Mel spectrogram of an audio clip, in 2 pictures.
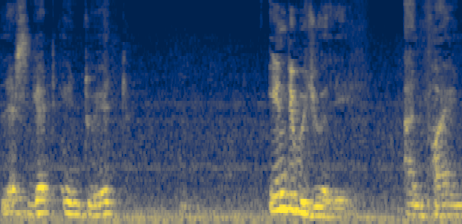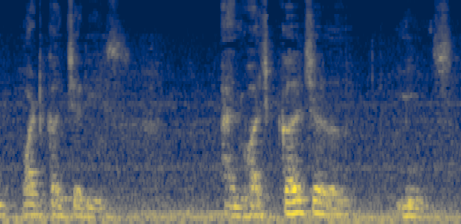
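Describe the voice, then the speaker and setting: A man's voice: a little high, slow pace, creaky, long pauses, background noise. A man, giving a reflective speech on a conference panel into a microphone and repeating key words for emphasis. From Nepal. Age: 80s. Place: conference room. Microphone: handheld or podium microphone.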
